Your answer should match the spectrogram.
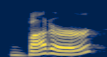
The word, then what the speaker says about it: butter: out of and then butter. Those two T's will become a soft d. Dur dur dur butter.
